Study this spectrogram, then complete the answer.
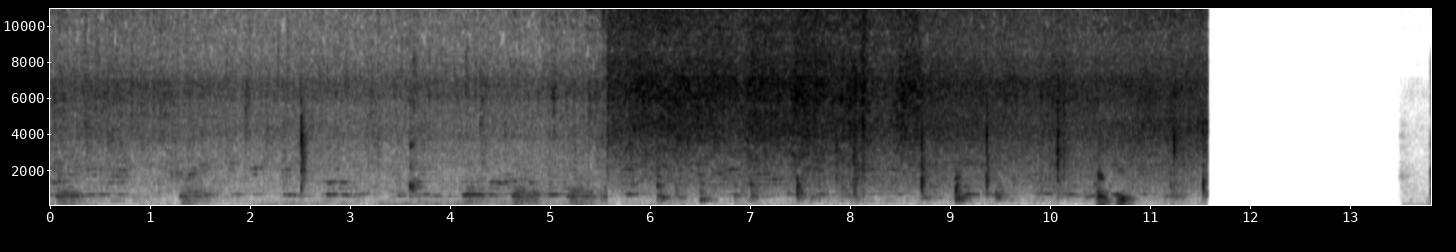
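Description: Onions and coriander leaves frying in oil in a home kitchen pan, a steady close sizzle and hiss with occasional stirring scrapes, ending in a short stretch of silence.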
